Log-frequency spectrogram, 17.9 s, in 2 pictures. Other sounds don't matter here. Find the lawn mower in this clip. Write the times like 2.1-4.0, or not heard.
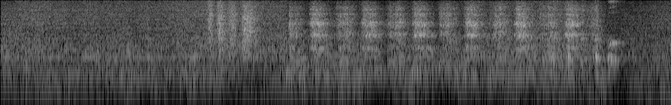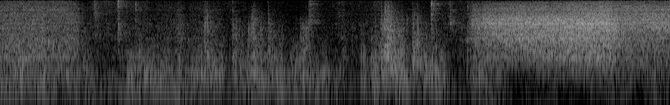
not heard.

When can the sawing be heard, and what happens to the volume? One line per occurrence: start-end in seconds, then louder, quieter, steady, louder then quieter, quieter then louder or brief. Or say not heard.
2.8-8.0 steady.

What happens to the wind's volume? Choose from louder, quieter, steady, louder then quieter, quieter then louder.
steady.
